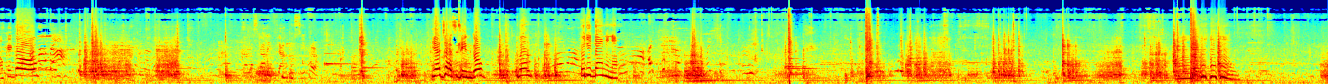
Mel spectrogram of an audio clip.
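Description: Young children chatter and squeal close by.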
